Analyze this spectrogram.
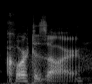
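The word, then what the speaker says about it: Cortázar: Yeah, Cortazar.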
